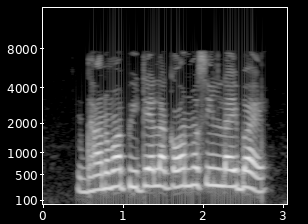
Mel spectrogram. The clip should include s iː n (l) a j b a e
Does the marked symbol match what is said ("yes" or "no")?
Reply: yes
